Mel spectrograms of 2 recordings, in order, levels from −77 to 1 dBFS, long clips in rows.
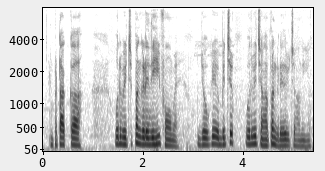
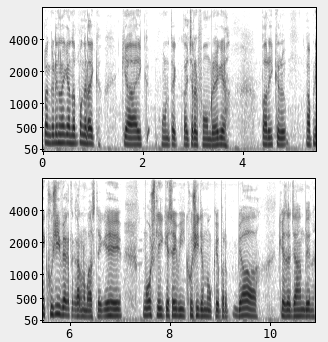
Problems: none marked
